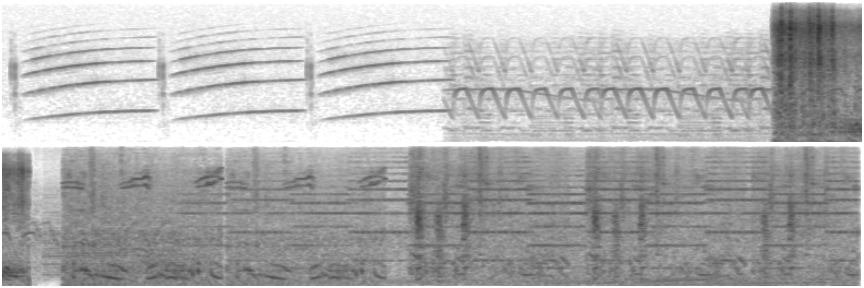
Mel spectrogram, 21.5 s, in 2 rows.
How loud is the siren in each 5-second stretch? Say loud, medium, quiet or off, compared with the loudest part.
quiet, quiet, medium, loud, loud.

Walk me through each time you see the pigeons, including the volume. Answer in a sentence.
You can hear the pigeons from 9.7 to 21.4 s, getting quieter.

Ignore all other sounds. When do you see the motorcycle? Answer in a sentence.
The motorcycle can't be heard in this clip.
